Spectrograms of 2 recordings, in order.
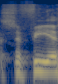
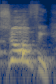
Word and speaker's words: Sophia: Sophia, not Sophie.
